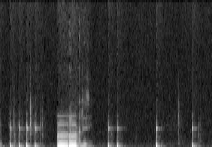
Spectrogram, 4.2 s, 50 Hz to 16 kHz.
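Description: A Casio MA-150 electronic keyboard: its volume-down button is pressed over and over with short plastic clicks, and a single held note sounds from the keyboard about a second in.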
